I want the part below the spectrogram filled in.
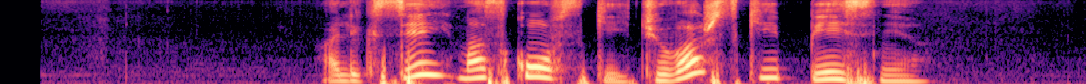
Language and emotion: Russian, positive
